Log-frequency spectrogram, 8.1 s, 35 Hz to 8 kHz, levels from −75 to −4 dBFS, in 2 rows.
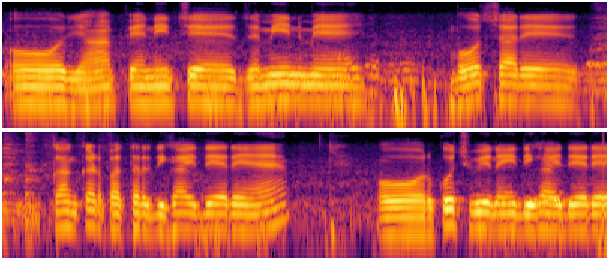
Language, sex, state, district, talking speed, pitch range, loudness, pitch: Hindi, male, Rajasthan, Bikaner, 165 wpm, 105-120 Hz, -15 LUFS, 115 Hz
